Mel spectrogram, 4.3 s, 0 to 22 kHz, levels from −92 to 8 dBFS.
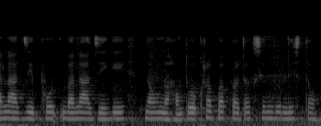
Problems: background sounds at intervals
